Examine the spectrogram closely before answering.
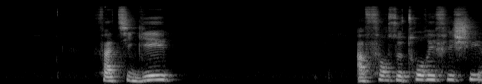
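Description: A woman speaks close to a microphone, with animation.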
